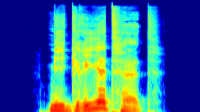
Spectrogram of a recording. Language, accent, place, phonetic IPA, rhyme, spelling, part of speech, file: German, Germany, Berlin, [miˈɡʁiːɐ̯tət], -iːɐ̯tət, migriertet, verb, De-migriertet.ogg
- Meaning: inflection of migrieren: 1. second-person plural preterite 2. second-person plural subjunctive II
